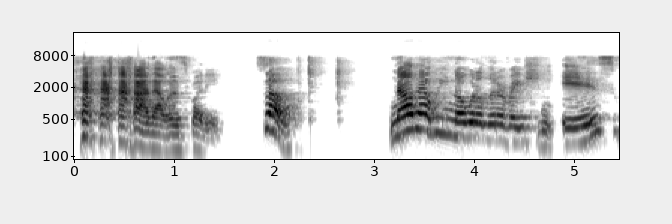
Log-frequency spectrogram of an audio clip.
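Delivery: ordinary talk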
